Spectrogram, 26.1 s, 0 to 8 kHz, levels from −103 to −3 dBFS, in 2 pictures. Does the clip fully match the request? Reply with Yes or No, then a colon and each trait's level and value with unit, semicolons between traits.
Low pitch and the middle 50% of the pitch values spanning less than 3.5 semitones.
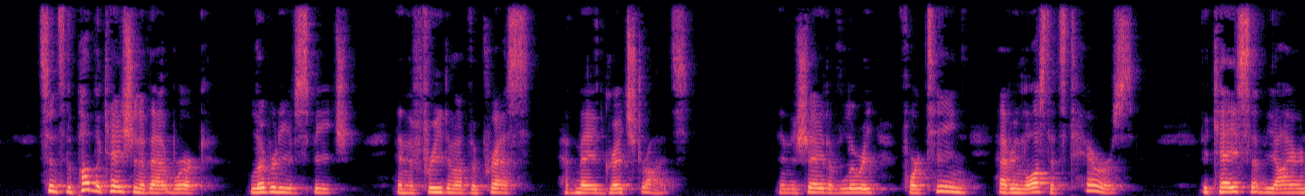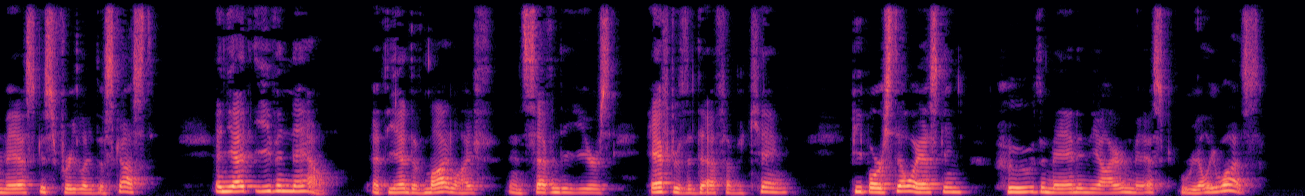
No: medium, 165 Hz; average, 3.1 semitones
